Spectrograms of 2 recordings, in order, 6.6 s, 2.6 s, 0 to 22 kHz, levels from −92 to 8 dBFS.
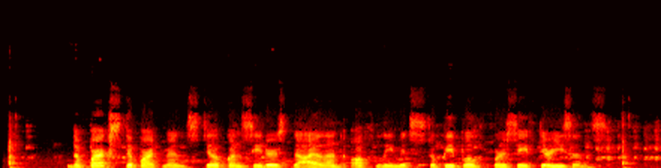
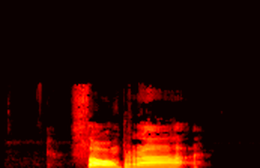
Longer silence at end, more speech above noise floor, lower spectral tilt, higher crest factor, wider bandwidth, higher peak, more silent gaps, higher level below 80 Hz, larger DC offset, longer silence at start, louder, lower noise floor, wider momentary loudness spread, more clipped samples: second, 0 s vs 0.75 s; second, 33 dB vs 69 dB; first, -6.5 dB/octave vs -4.5 dB/octave; about the same, 18 dB vs 20 dB; second, 7.6 kHz vs 11.5 kHz; about the same, -2 dBFS vs -2 dBFS; neither; first, -64 dBFS vs -80 dBFS; neither; second, 0.1 s vs 0.9 s; about the same, -19 LUFS vs -18 LUFS; second, -53 dBFS vs -88 dBFS; first, 17 LU vs 13 LU; neither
